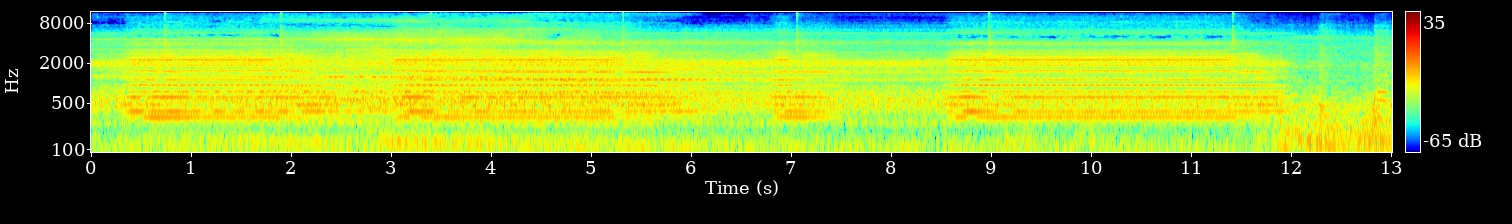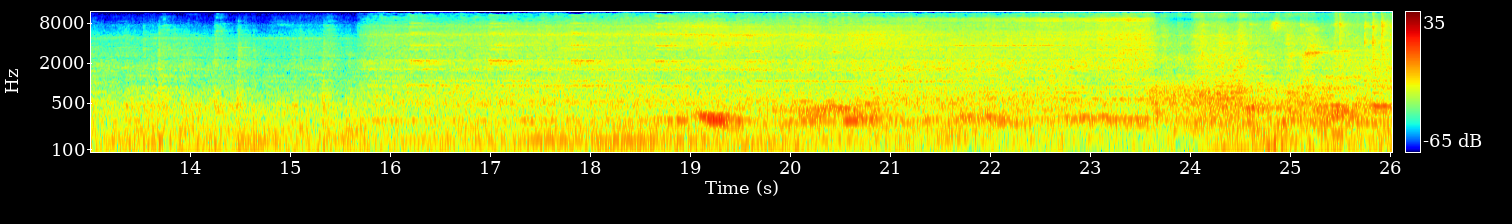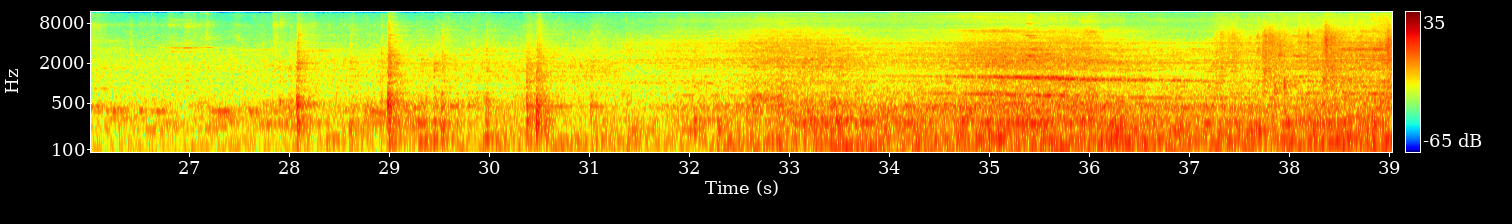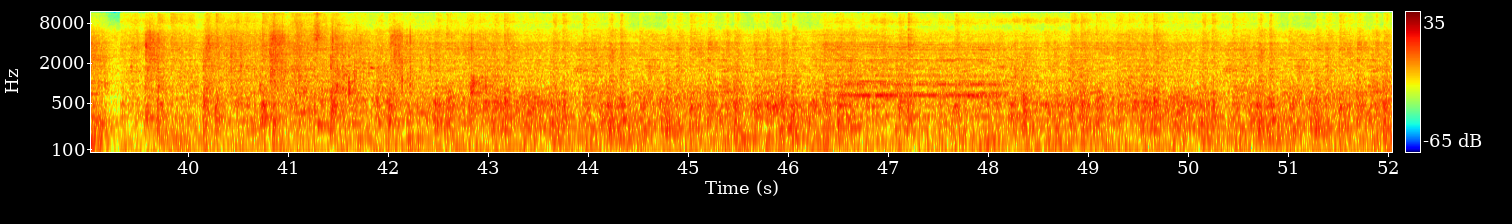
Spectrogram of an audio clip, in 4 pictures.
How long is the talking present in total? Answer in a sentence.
You can't hear the talking here.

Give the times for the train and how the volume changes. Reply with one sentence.
The train can be heard from 0.0 to 52.0 s, getting louder.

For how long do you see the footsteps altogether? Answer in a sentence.
The footsteps can be heard for 6 seconds in total.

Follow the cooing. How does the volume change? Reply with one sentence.
The loudness of the cooing goes down, then up.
